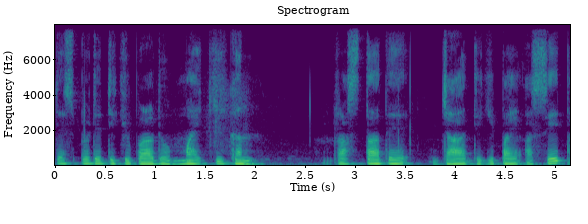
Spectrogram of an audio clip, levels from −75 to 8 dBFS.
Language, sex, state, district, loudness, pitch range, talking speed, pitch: Nagamese, male, Nagaland, Kohima, -19 LUFS, 95-110 Hz, 150 wpm, 100 Hz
